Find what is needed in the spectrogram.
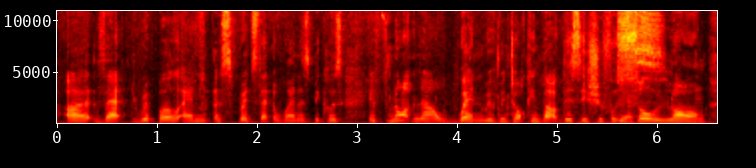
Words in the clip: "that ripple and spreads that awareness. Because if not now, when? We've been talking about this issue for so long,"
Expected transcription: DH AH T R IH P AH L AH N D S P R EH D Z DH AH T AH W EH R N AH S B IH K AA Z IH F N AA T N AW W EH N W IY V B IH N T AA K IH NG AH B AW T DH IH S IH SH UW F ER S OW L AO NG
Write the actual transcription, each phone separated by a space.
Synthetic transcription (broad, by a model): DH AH T R IH P AH L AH N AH S P R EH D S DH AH T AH W EH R N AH S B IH K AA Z IH F N AA T N AW W EH N W IY V B IH N T AA K IH NG AH B AW T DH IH S IH SH UW F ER S OW L AO NG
